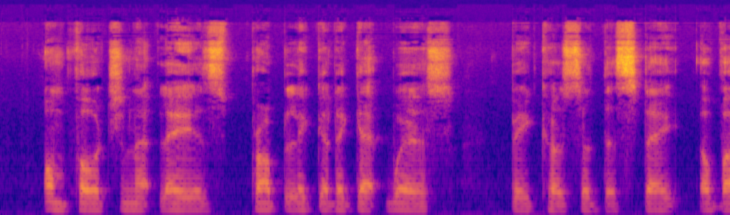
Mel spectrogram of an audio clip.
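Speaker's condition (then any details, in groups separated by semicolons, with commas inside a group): Multiple sclerosis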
